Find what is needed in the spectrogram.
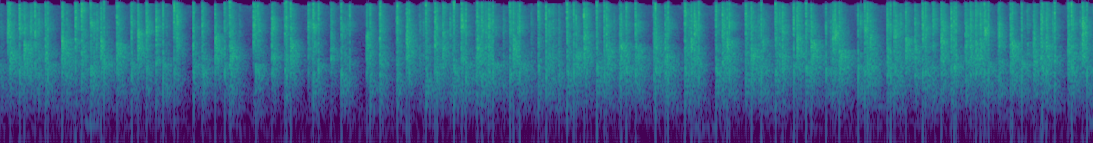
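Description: Several people applauding, a dense run of overlapping hand claps that keeps up steadily.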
